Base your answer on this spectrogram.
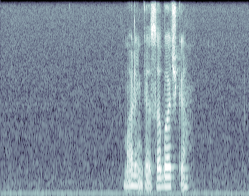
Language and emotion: Russian, neutral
